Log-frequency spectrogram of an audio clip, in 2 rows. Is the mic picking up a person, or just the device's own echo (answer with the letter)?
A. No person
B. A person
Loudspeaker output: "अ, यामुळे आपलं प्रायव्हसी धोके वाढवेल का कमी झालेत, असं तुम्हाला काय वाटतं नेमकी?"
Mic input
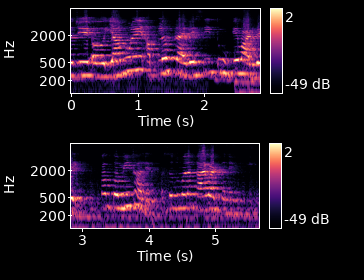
A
